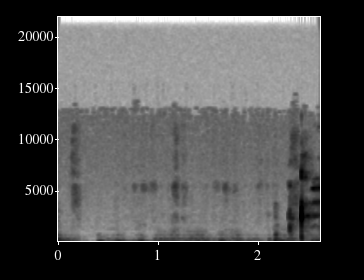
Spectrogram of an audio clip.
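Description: Pen scratching across paper while a math problem is written out, soft short strokes in an uneven rhythm, close and faint under a low room hum, with one sharper tap near the end.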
